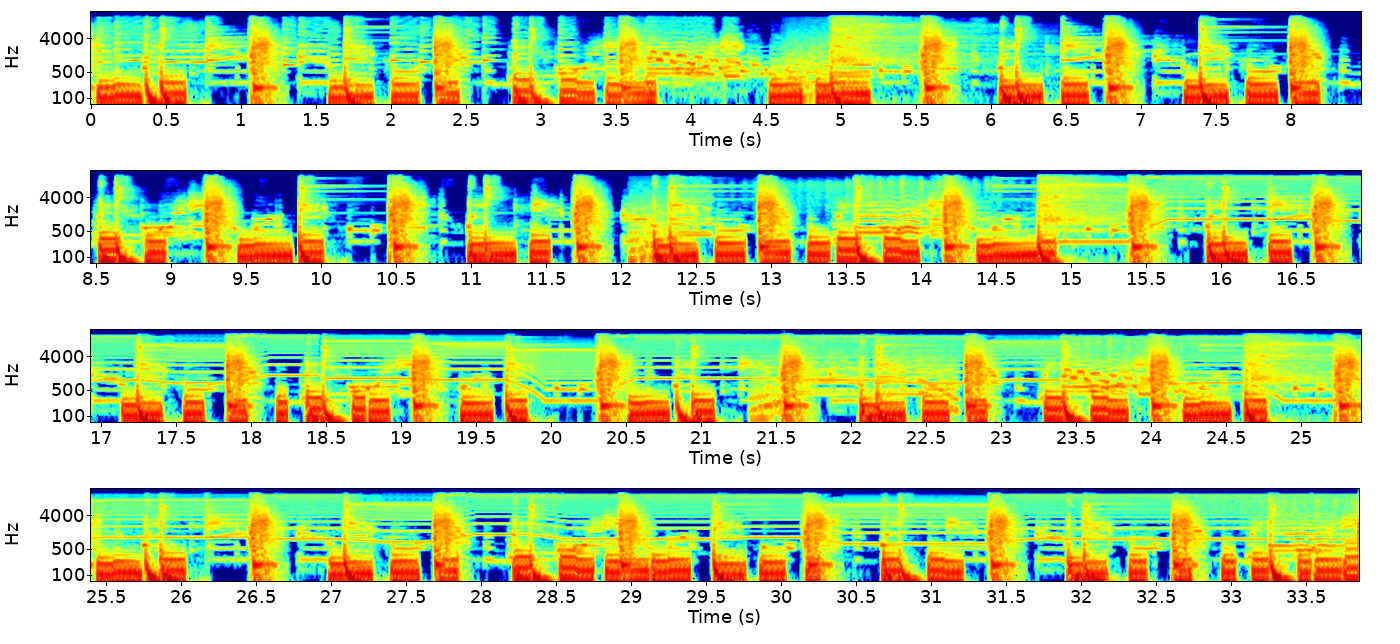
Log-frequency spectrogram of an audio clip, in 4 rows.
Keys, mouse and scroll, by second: 0.1 shift+middle click, 0.4 click, 0.8 click, 2.6 shift+middle click, 2.9 alt+z, 3.2 alt+z, 3.3-4.5 drag, 4.6 click, 5.0 click, 6.3 shift+middle click, 6.6 ctrl+s, 7.0 alt+z, 7.4 alt+z, 7.5 click, 8.2 ctrl+z, 9.5 alt+z, 9.8 Tab, 10.0-10.4 scroll down 10, 10.4 ctrl+s, 11.2 Tab, 11.3 alt+z, 11.4 scroll up 2, 11.6 shift+middle click, 12.0 ctrl+s, 12.4 click, 13.0 ctrl+s, 13.6 click, 15.0 ctrl+s, 15.4 click, 16.2 ctrl+s, 16.4-16.9 scroll up 4, 16.5 shift+middle click, 16.9 ctrl+s, 17.1 click, 19.9 shift+middle click, 20.3 e, 21.4 scroll down 4, 21.6 alt+z, 21.7 shift+middle click, 21.9 scroll up 1, 22.3 scroll down 3, 22.6 ctrl+s, 22.7 scroll up 3, 22.9 Tab, 23.2 alt+z, 23.3-23.9 scroll up 6, 23.5 shift+middle click, 23.9 ctrl+s, 24.1 ctrl+click, 24.7 click, 25.1 click, 27.2 shift+middle click, 27.5 click, 29.0 scroll down 1, 29.1 shift+middle click, 29.9 click, 30.7 shift+middle click, 31.1 click, 32.6 ctrl+z, 33.0-33.3 drag, 33.3 shift+middle click, 33.6 click.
